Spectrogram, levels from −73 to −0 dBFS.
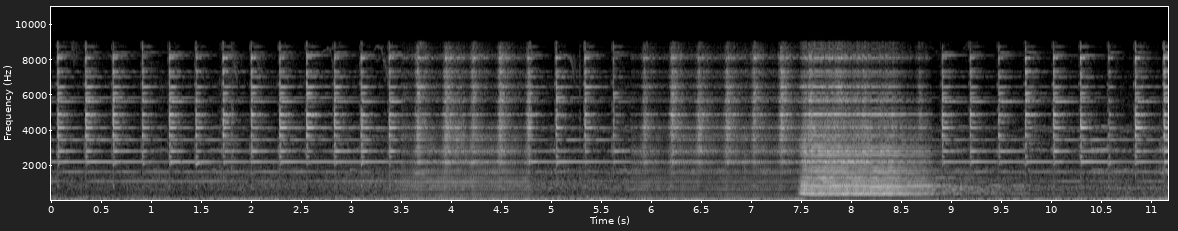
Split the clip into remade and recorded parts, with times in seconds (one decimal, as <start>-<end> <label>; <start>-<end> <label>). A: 0.0-3.5 recorded; 3.5-4.8 remade; 4.8-5.8 recorded; 5.8-8.8 remade; 8.8-11.2 recorded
